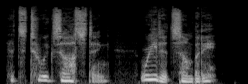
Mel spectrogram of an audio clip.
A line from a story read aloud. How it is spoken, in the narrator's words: exclaimed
